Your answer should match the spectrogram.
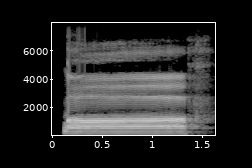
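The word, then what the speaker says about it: ق: লাগিয়ে প্রিয় বন্ধুরা আমরা জিহ্বার গোড়া তার বরাবর উপরের তালুর সঙ্গে লাগিয়ে উচ্চারণ করব আমি বারবার বলছি আপনারা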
